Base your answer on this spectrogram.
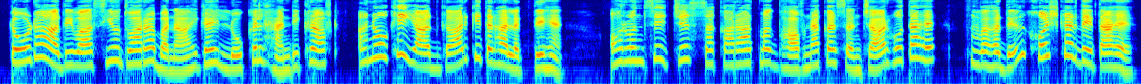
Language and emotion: Hindi, happy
